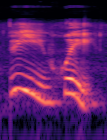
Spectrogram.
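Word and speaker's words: 与会: 위회 하면은 회의에 참석하다라는 뜻이에요. 원래는 위라고 해서 삼성으로 발음할 때는 누구누구와 혹은 무엇무엇과 라는 뜻인데 자 여기서는 사성으로 위, 회라고 해서 회의에 참석하다라는 의미입니다. 위회 领导人 회의에 참석한 지도자들은 짱 뭐뭐 할 것입니다.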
